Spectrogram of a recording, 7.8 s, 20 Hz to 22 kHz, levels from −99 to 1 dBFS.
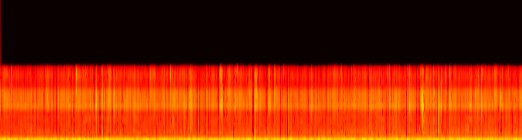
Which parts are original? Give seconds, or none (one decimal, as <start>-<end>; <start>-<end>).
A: none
